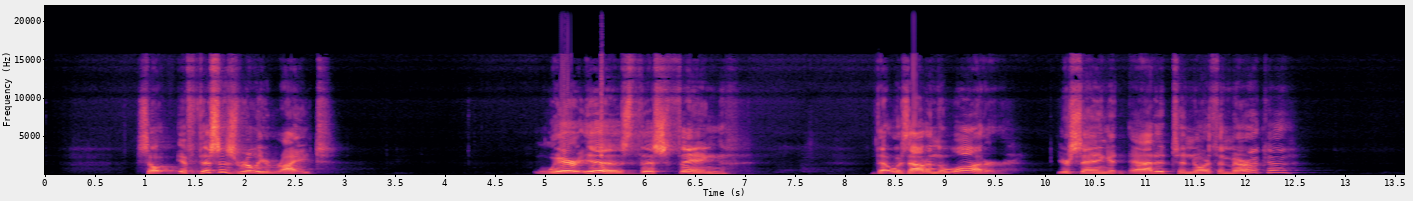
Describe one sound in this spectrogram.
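A man lectures with animation through a microphone.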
